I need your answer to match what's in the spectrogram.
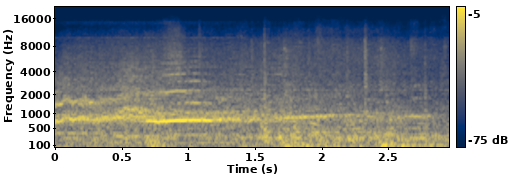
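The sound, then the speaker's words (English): Car tires screech in a loud, sustained squeal with a slightly wavering pitch, layered over a low engine rumble and easing off toward the end of about three seconds. “It's not real or fun or exciting if you don't have that tire squeal.”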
